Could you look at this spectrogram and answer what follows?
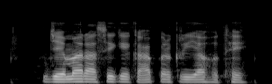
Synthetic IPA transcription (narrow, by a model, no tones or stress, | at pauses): d͡ʒeːmaɾaːsikekaːpɾəkɾɪjaɦoːt̪ʰeː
